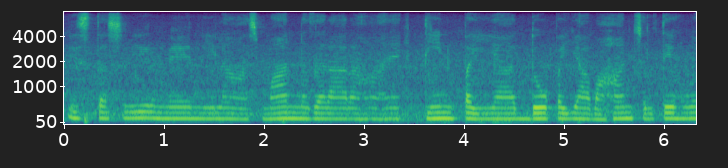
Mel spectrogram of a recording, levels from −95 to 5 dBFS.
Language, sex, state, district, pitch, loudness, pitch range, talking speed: Hindi, male, Maharashtra, Dhule, 150 Hz, -17 LUFS, 145-155 Hz, 160 wpm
